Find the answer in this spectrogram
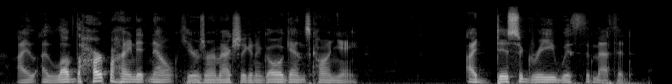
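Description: In a very clean recording with a silent background, a man with a Canadian accent and a plain, everyday voice speaks fairly quickly at a fairly low pitch with fairly even intonation. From Canada, Yukon (Whitehorse). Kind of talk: casual chat.

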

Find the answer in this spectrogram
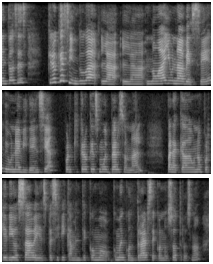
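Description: A woman with a fairly high pitch talks fairly slowly, her pitch varying in an ordinary way. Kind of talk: casual chat.

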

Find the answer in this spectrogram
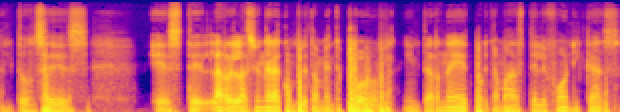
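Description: In a dry, close sound with no echo, a man talks at a fairly slow pace with monotone, flat intonation. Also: fairly low pitch for a man. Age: 20s. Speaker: podcaster. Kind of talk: personal storytelling monologue. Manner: hesitant, many fillers.

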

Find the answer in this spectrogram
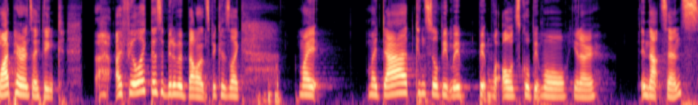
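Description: Speaking at a fairly quick pace with long, frequent pauses, a woman with an Australian accent and a fairly high pitch is heard in a very clean recording with a silent background and a dry, close sound with no echo. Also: ordinary pitch variation. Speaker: podcast host. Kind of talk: casual chat.

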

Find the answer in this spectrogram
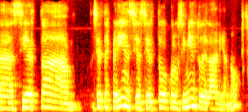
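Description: At a fairly slow pace, a woman with a fairly low pitch speaks with fairly even intonation in an ordinary speaking voice. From Venezuela. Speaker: citizenship advisor, panelist. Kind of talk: online talk, explanatory. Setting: video call, live stream.

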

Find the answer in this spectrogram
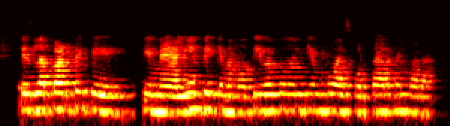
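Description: Moderately paced speech in a flat monotone, with audible echo from the room. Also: woman. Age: 20s. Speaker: mayor. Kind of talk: interview. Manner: halting.

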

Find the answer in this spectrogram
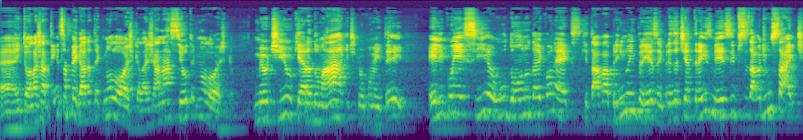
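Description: Lively intonation at a fairly quick pace over noticeable background noise. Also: man, high pitch for a man. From Brazil, rural Espírito Santo. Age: 20s. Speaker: software developer. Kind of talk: casual interview.

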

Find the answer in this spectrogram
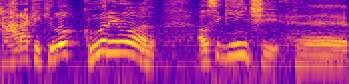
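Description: Over noticeable background noise, a man talks at a fairly slow pace. His high voice moves in very wide pitch swings. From São Paulo, Brazil. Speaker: photographer and director. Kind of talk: casual chat.

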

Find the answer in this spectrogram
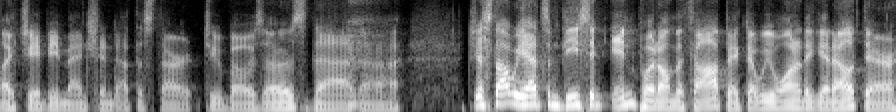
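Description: In an unremarkable speaking voice of medium pitch, a man talks at a fairly quick pace with lively intonation and big swings in loudness, in a dry, close sound with no echo over a quiet background. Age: 20s. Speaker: podcast co-host. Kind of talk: casual chat.

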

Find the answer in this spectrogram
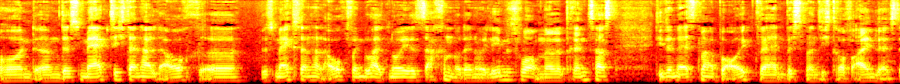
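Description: The speaker has an ordinary speaking voice at a moderate pace. Loudness stays very even and intonation fairly even. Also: man. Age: 30s. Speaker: stay-at-home father and hobby musician. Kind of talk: casual interview.

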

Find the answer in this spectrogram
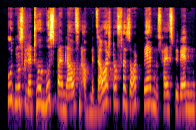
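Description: With a somewhat breathy voice, a woman speaks at a fairly high pitch and ordinary pitch variation. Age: 40s. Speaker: running coach. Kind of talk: casual chat.

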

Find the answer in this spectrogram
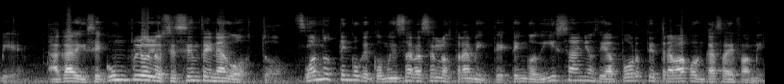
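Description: Vocal fry marks this man's fairly high voice as he talks at a moderate pace. His pitch swings very widely, and he barely pauses at all. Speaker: radio host. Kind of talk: reading listener messages aloud. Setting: radio studio.

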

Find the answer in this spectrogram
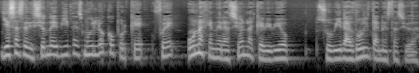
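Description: A man talks at a very fast pace in a dark, mellow, somewhat breathy voice with ordinary pitch variation. The recording is very clean, with a silent background. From Mexico City, Mexico. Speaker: social science researcher. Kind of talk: casual conversation.

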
